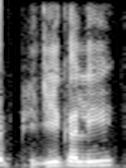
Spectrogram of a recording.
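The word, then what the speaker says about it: physically: अगला मीनिंग है फिजिकली। यहां भी ए का प्रोनाउंस नहीं होगा।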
